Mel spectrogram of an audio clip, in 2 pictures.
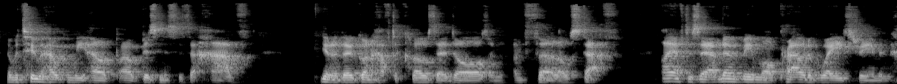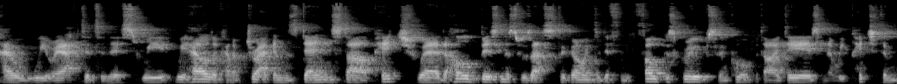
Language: English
